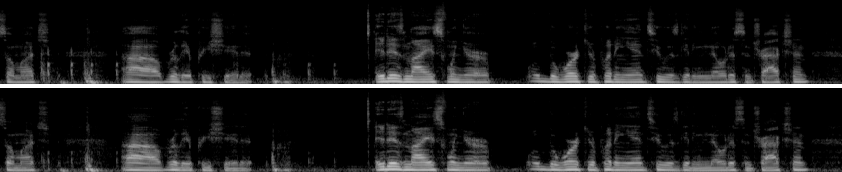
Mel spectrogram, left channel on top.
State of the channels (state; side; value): normal; both; correlation 0.71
